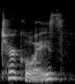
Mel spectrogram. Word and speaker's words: turquoise: here's a big word turquoise turquoise count up those vowels there are five vowel letters but listen turquoise turquoise it's only two syllables because there's only two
